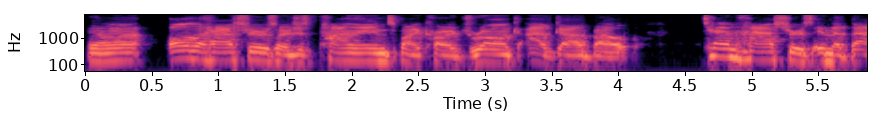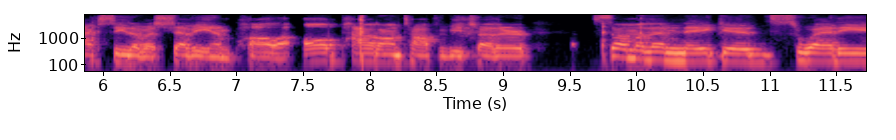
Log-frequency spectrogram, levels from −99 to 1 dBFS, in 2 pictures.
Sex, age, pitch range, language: male, 30-49, 140-215 Hz, English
